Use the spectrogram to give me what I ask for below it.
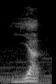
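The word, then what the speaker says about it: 一: practice the word 1 it's yep spelled y8e but the T is muted so don't say at the end let's practice and please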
